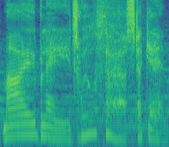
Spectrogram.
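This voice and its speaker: A woman voicing a sadistic, bloodthirsty female murderer who hisses her threats in a drawn-out whisper. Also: sits low. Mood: gloating. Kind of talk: video game voice acting. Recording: game cutscene with loud music.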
